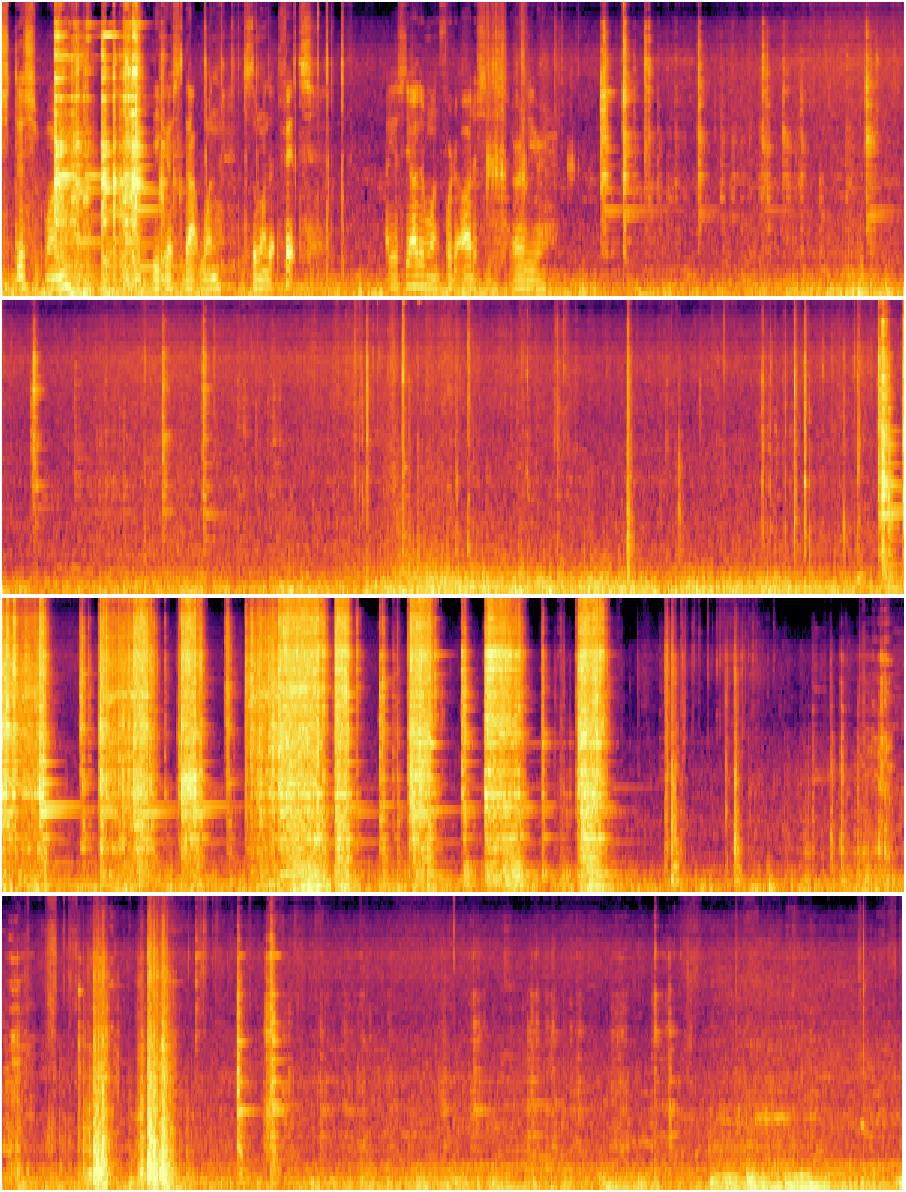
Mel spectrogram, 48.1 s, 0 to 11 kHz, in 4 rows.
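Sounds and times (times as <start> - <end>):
metal tool scraping and clanking: 0.6 - 3.4, 23.7 - 32.3, 34.9 - 47.0.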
